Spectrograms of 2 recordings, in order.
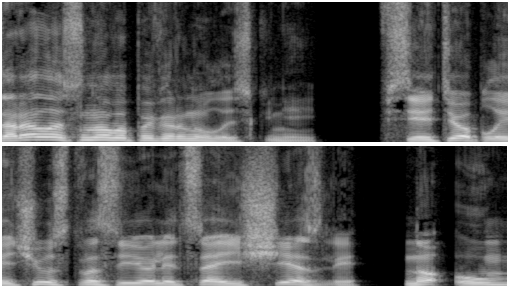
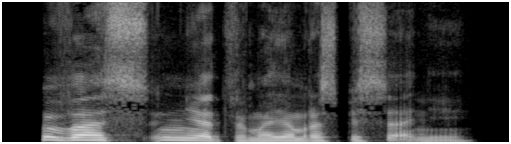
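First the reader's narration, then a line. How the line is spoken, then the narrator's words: Soft voice. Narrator (Russian): мягко сказала Драмер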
